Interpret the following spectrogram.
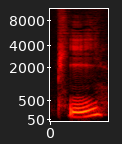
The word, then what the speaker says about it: please: This one we have P-L-E-A-S-E, so we have the S-E, but the word is pronounced please, please. Say that with me, please. Is that s or is it z? Please. That makes the Z-E sound, doesn't it?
